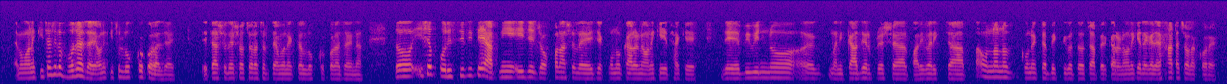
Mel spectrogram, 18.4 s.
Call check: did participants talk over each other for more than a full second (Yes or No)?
No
